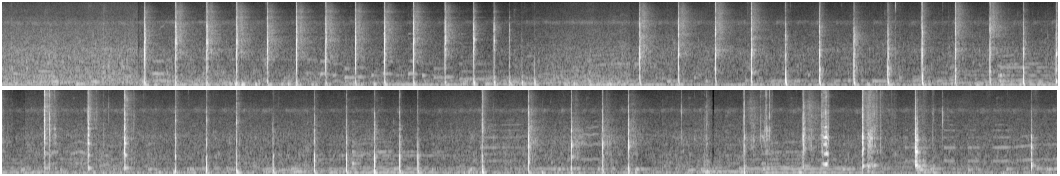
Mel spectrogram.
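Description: Rapid, evenly paced chopping strikes, about two a second, with a short break about a quarter of the way through, over soft background music.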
